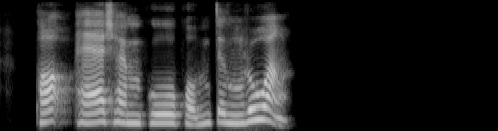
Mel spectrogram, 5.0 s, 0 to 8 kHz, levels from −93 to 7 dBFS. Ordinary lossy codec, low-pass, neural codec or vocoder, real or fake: none; 7.2 kHz; autoencoder, 48 kHz, 32 numbers a frame, DAC-VAE, trained on Japanese speech; fake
